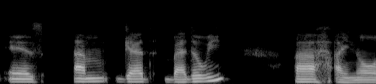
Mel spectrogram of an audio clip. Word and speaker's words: Amgad: Am. Some guys pronounce it as I am not to be honest. Just to be honest. And angad. I am not angry.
